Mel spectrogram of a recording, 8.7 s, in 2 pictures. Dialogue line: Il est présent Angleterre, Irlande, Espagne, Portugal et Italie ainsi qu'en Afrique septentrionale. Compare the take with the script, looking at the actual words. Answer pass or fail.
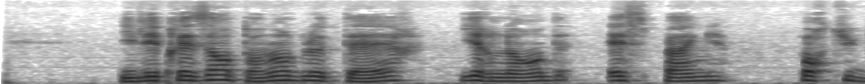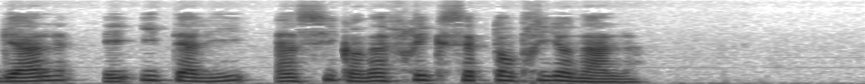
fail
